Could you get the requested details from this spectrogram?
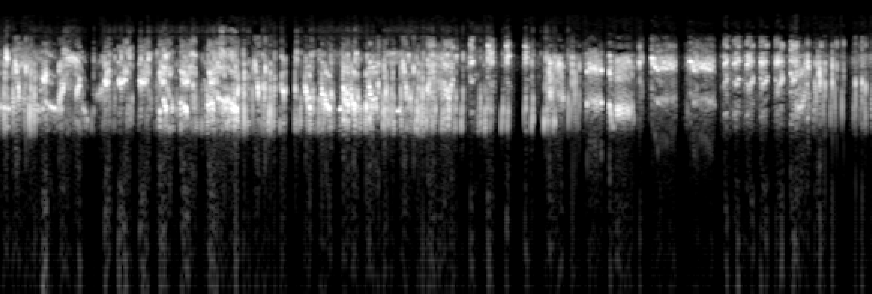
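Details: Naga Merah swiftlet call for drawing swiftlets to their nests: a continuous, dense, rattling twitter of high, shrill chirps, steady for the whole stretch, with short pulsing breaks.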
